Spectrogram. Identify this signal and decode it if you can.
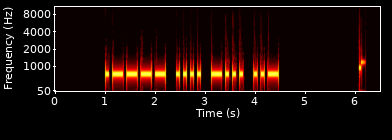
Morse code, heard as a keyed tone, about 17 wpm, 700 Hz. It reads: 1HBU
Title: Four Challenging Letter-Number Combinations 17wpm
